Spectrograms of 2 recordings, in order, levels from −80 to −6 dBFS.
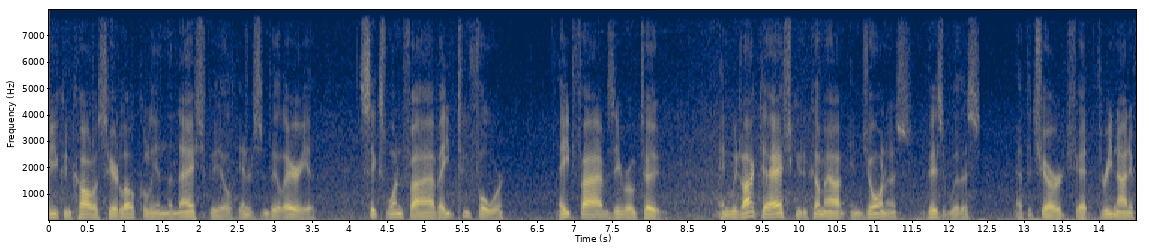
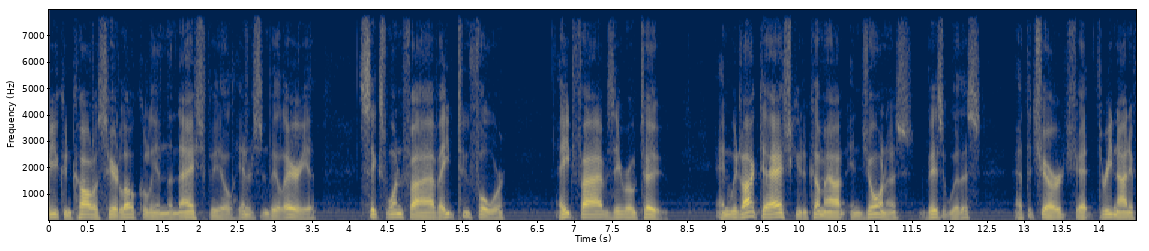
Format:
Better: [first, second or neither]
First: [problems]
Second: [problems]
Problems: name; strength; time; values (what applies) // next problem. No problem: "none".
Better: second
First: background sound (Bird + Waves, surf); 18 dB below the speech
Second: none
